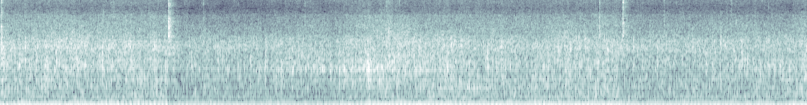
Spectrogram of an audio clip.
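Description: Chicken thighs frying in hot oil in a cast-iron skillet: a steady sizzle with a couple of sharp clicks, about two seconds in and again around eight seconds.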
